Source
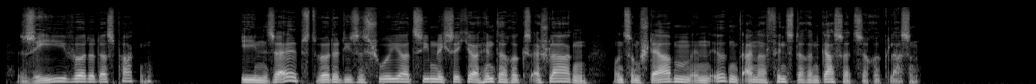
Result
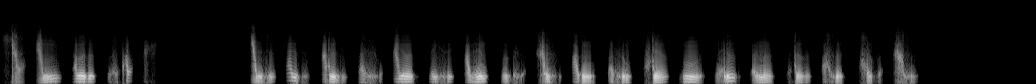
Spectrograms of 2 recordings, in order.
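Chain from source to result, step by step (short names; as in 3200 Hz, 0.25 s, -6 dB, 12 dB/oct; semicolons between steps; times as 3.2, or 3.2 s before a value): spectral contrast lowered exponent 0.28; grains 0.261 s, grains 2.8/s; envelope low-pass 370–3400 Hz down, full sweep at -29 dBFS; gain +8 dB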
